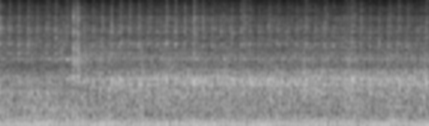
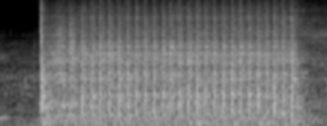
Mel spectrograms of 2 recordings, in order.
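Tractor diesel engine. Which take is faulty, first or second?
second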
